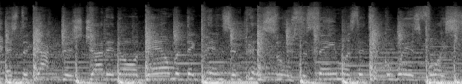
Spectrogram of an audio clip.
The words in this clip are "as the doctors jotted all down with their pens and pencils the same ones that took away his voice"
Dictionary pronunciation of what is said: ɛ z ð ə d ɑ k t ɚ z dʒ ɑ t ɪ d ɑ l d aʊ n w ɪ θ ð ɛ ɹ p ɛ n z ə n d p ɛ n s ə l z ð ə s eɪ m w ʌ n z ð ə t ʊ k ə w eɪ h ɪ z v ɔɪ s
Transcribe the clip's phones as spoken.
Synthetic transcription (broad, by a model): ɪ z ð ə d ɑ k t ɚ z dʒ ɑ t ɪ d ɑ l d aʊ n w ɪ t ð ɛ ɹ p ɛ n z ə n p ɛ n s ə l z ð ə s eɪ m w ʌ z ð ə t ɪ k ə w eɪ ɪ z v ɔɪ s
